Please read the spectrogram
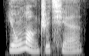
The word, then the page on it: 勇往直前: yǒng wǎng zhí qián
